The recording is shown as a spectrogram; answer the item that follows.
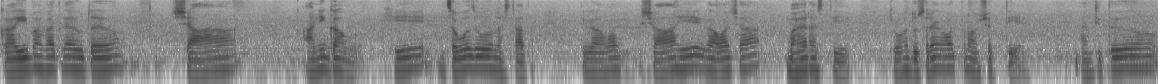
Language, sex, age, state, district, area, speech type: Marathi, male, 18-30, Maharashtra, Sangli, urban, spontaneous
